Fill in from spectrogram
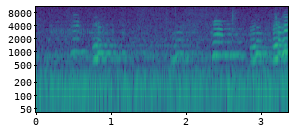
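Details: Several whooper swans on their wintering lake, Lac du Der, France, 30 January 2014, exchange quick nasal trumpeting notes, some sliding upward, growing busier and louder toward the end over a soft rumble.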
